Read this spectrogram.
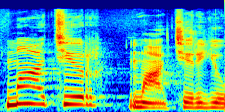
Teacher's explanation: Матір'ю буде «р» і «й», поряд два приголосних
